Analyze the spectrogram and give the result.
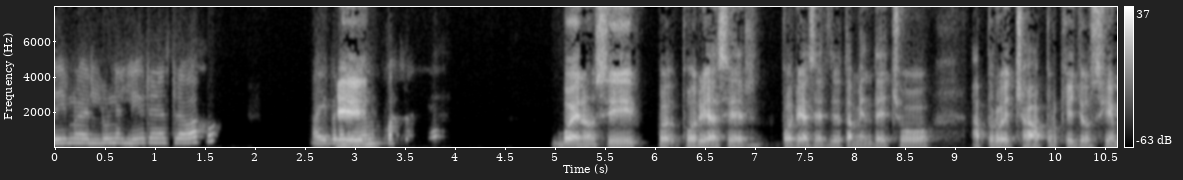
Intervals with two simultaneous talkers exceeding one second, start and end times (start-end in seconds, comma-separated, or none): none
